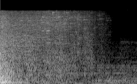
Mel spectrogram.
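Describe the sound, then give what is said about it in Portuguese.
Glass shatters at night with a loud, bright crash, then scattered shards tinkle and rattle as the noise fades over about a second, with no voices. “Um grito ecoou pelo ar da noite, seguido pelo som de vidro quebrado.”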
